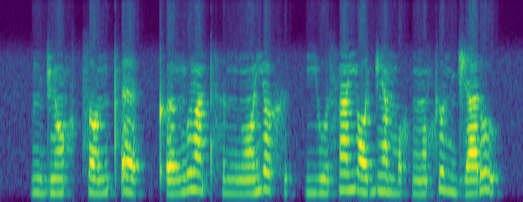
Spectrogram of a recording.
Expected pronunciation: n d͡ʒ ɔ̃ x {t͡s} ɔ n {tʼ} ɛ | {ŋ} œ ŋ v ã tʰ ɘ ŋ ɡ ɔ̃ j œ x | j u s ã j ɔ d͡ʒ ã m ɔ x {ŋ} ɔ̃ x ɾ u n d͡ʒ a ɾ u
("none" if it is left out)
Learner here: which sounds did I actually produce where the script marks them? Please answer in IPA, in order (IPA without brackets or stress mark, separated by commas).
t͡s, tʼ, kʼ, ŋ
